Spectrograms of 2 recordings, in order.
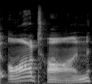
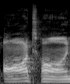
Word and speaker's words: Auton: It's clearly Auton. They say Auton in the show.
